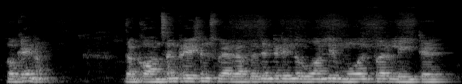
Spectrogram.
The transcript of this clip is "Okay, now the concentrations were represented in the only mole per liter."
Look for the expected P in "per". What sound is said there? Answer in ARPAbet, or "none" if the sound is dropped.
P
